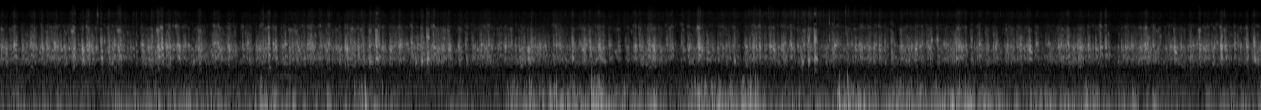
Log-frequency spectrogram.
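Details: Dense wood frog chorus from a very active spring breeding pond, overlapping raspy clucking croaks throughout, with occasional soft low thumps and rumbles beneath.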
